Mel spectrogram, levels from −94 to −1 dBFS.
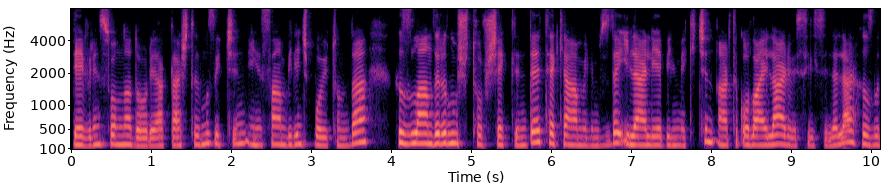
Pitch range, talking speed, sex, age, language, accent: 170-230 Hz, 115 wpm, female, 40-59, Turkish, native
